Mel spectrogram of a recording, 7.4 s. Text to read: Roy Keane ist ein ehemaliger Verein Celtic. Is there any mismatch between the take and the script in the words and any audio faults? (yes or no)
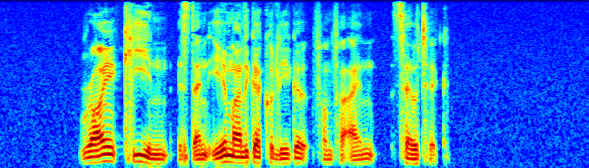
yes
